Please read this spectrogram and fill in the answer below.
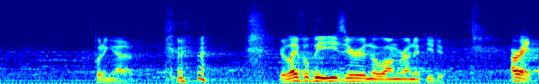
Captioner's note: chuckles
